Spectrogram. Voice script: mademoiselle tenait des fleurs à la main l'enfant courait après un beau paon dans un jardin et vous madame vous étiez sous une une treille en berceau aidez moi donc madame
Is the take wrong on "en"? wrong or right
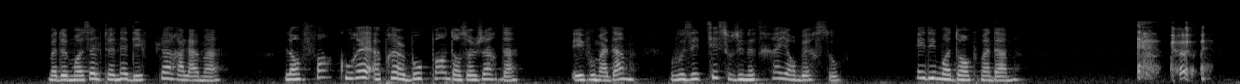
right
